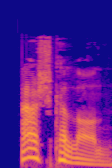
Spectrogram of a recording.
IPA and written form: æʃkɛloʊn (Ashkelon)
